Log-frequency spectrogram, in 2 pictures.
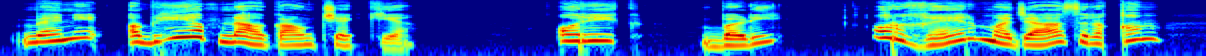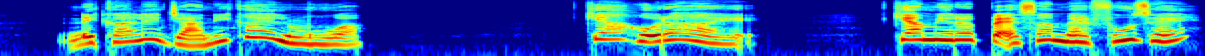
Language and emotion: Urdu, fearful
